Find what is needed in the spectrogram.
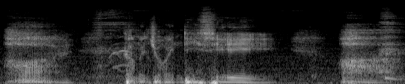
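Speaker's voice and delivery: slow, sultry come-on voice; sexy voice. Acted. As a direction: purr the invitation like Betty Boop.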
